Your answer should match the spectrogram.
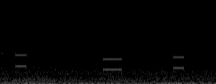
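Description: Phone keypad dialing tones: three faint, short two-tone beeps, one key press each, spaced under a second apart.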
